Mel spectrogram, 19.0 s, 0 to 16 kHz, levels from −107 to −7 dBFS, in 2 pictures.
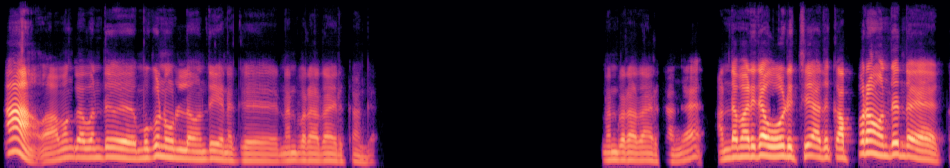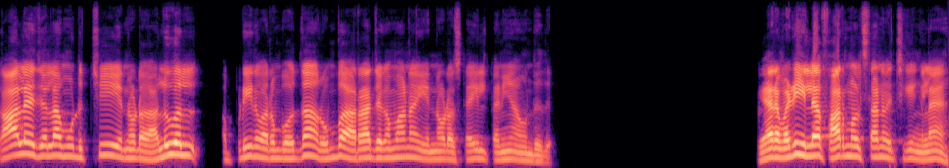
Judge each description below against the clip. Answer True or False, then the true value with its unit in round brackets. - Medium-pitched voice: True (155 Hz)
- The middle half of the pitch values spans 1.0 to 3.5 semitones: False (5.5 semitones)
